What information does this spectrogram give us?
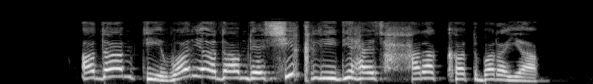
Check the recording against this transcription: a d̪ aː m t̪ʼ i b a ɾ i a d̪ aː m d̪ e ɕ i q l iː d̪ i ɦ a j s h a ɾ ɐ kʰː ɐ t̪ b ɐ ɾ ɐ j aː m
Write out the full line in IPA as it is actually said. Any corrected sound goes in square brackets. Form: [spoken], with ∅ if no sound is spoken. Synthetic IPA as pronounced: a d̪ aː m [t̪] i [w] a ɾ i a d̪ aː m d̪ e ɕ i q l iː d̪ i ɦ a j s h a ɾ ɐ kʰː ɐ t̪ b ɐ ɾ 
